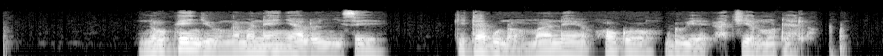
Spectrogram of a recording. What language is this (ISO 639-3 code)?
luo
